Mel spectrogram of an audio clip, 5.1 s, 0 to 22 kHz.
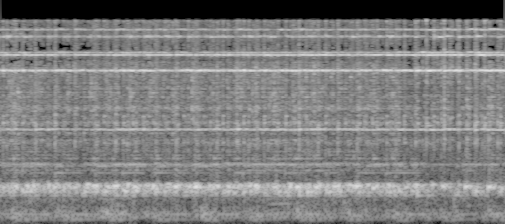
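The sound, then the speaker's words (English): Bells ring continuously and loudly on a Friday for the whole stretch, a bright metallic clangor with rapid repeated strikes blending into a sustained shimmering tone. No voices are heard. “We ring the bells on a Friday in honor of the IU women's basketball team who beat the number 5 team in the country, Iowa, last night before a record crowd in Bloomington at Simon Scott Assembly Hall.”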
